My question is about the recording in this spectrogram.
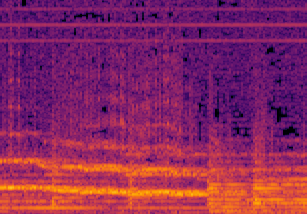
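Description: Instrumental devotional kirtan music with no singing: held chord tones under a high melody note that glides slowly downward, then gives way to new notes about one and a half seconds in.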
